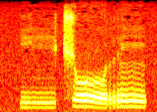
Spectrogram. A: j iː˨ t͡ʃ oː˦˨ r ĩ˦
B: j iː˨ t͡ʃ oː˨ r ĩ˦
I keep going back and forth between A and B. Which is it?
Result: A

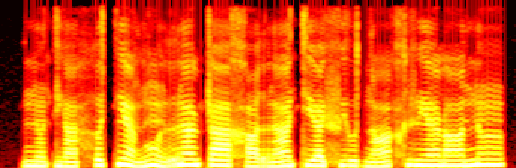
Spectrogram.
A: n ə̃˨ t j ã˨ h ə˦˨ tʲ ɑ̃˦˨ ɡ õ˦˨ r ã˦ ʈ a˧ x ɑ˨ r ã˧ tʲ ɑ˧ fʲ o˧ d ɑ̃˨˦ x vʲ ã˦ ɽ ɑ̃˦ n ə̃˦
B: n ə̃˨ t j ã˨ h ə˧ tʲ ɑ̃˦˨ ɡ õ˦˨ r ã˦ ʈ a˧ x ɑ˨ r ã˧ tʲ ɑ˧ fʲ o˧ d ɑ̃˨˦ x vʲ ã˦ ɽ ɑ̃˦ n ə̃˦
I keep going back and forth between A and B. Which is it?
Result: B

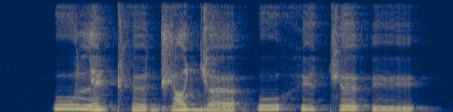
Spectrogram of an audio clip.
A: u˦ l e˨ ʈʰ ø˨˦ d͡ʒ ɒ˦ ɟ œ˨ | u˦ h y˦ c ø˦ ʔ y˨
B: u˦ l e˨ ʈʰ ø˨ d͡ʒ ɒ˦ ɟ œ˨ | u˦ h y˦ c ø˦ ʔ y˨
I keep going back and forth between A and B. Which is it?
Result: B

